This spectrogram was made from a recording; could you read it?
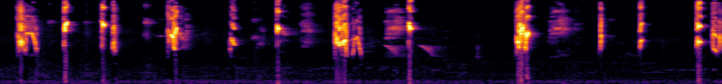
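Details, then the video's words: Chirping lovebird giving loud, harsh, high-pitched chirps and squeaky notes in uneven clusters, some grouped in quick pairs, over near silence. "Love bird Singing and Chirping sounds|| Amazing sound of love bird"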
